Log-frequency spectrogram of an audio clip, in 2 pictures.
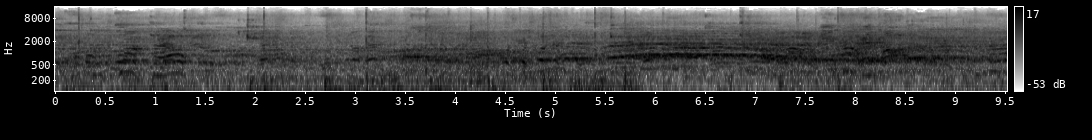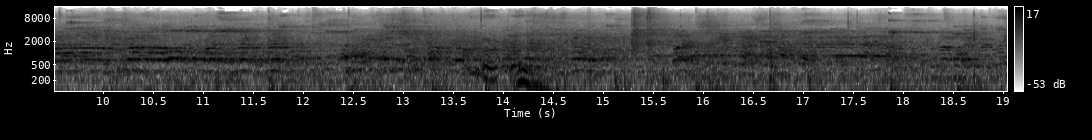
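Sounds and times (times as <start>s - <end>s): indistinct echoing voices: 12.4s - 16.4s.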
